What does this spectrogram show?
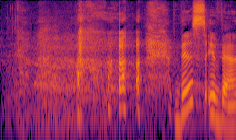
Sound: audience laughing

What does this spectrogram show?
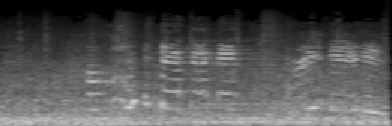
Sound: giggles

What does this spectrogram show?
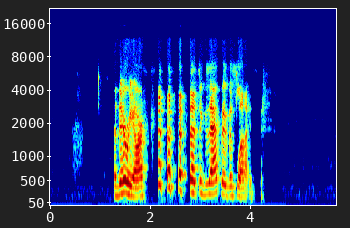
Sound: laughter

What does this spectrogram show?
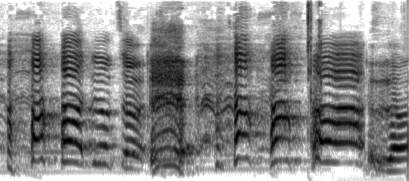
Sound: laughing

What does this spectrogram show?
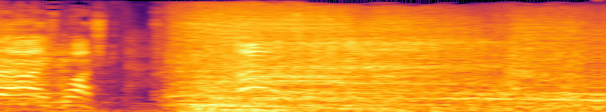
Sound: T-Rex Growls

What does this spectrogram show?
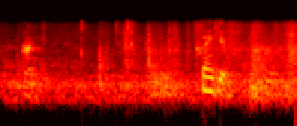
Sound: people moving around in courtroom

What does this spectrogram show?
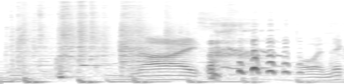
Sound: laughing

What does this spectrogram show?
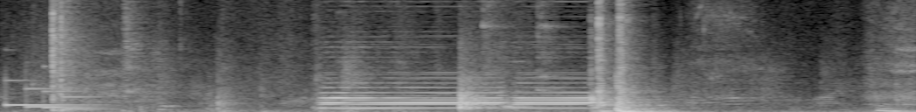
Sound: horn

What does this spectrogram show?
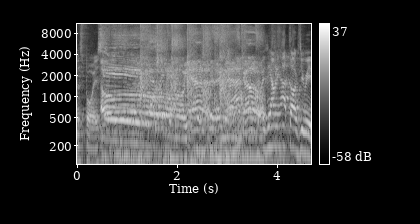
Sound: they cheer

